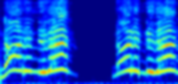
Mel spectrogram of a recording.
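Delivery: voice shooting up octaves, very high and loud. Imitating a coach caught on camera, voice going up octaves. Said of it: "you can hear his voice go up a couple octaves".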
